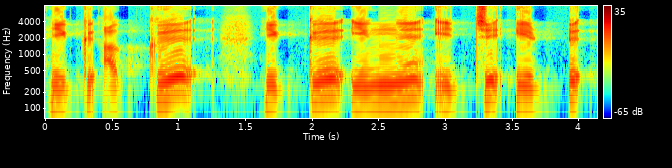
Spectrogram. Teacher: இதெல்லாம் அரை மாத்திரை அளவுதான் ஒளிக்கும் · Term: ஒற்றெழுத்து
